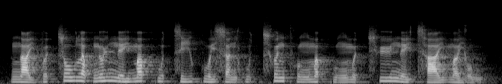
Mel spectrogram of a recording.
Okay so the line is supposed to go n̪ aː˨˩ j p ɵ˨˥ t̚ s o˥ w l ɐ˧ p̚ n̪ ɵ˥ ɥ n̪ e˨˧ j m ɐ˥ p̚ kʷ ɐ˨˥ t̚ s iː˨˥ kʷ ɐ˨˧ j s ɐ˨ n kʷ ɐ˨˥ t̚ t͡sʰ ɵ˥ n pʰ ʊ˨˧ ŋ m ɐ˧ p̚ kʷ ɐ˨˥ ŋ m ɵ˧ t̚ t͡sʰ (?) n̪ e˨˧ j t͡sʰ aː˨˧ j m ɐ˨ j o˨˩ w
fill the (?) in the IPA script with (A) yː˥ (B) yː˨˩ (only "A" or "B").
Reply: A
